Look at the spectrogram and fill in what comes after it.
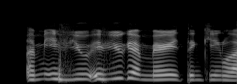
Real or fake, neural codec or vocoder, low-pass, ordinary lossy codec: real; none; 7.2 kHz; none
